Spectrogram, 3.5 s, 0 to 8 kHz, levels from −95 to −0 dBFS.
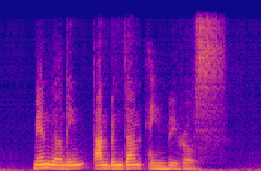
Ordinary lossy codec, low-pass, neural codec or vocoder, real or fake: none; 7.2 kHz; codec, 16 kHz, 0.5 kbps, X-Codec, HuBERT features, trained on general audio; fake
